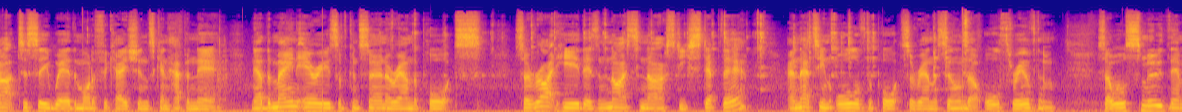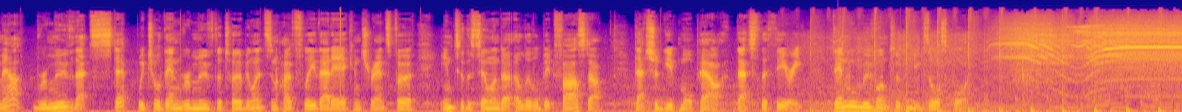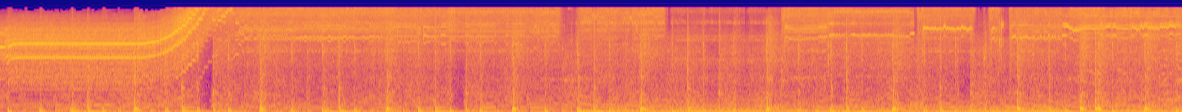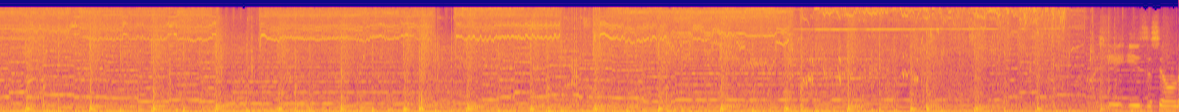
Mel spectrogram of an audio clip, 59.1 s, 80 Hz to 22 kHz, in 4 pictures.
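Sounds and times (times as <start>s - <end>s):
background music with steady beat: 24.8s - 59.0s
die grinder whining: 25.8s - 58.6s.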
